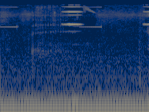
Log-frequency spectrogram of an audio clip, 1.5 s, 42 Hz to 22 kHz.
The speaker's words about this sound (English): I'm sure I canceled all alarms quite a while ago. This is the mandatory 9 o'clock alarm.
